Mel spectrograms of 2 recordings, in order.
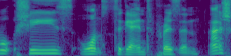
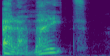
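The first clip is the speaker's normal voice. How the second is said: Cockney-style action movie star voice; 3 semitones higher, 4 dB louder than usual. Pitching an orc movie with Cockney-accented orcs: Jason Statham voice. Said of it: "it's Jason Statham, isn't it?".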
